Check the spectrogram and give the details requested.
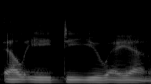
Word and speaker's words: Le Duan: And it was a guy, Le Duan, and he spells it L-E-D-U-A-N, which is pronounced Le Duan.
